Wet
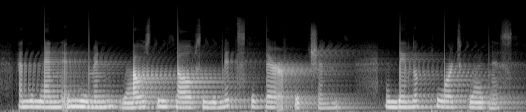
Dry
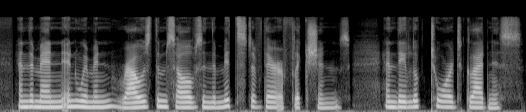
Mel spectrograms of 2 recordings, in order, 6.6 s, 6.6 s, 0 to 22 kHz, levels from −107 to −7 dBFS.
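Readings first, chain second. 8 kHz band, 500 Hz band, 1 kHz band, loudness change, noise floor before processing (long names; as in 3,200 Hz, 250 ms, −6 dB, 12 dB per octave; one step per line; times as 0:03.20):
below −25 dB, +3.5 dB, +2.0 dB, +3.0 dB, −63 dBFS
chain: auto-filter low-pass square 1.8 Hz 370–1,600 Hz
spring reverb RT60 1.5 s, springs 53 ms, chirp 55 ms, DRR 9 dB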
